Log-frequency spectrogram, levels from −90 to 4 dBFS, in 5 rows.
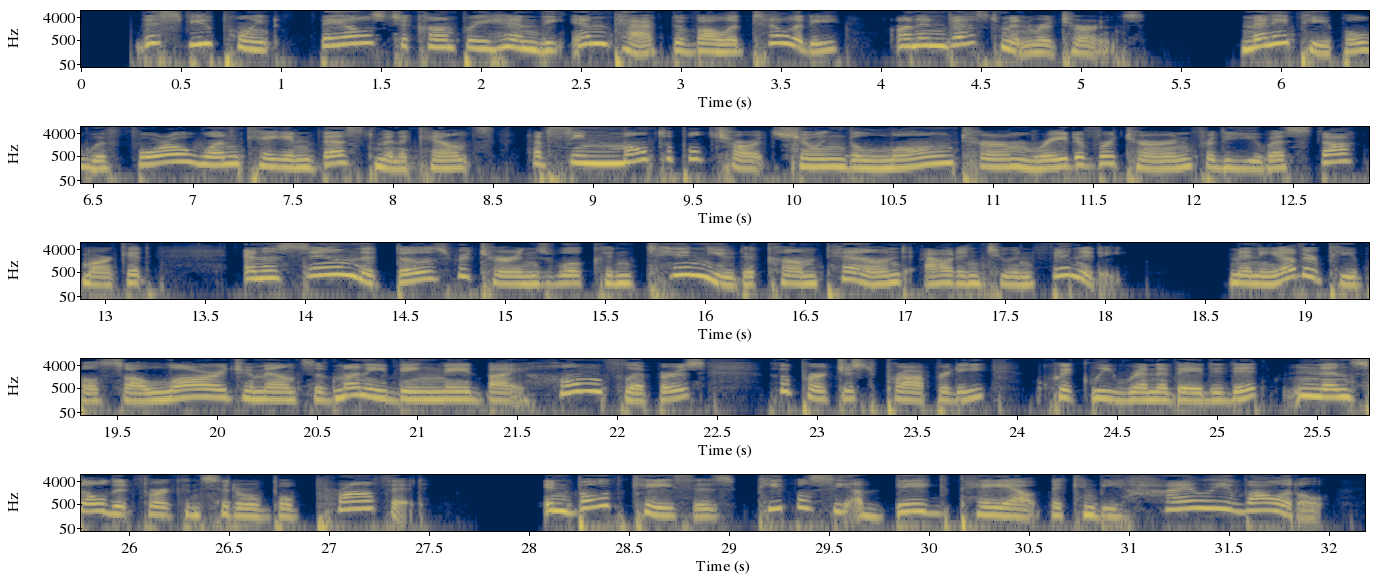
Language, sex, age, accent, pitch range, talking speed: English, female, 40-59, American, 175-270 Hz, 160 wpm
